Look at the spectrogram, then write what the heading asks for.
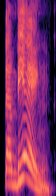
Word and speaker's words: también: If a word ends with a vowel, an N, or S, and is stressed in the final syllable, it requires an orthographic accent. Some examples of these are también, also.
